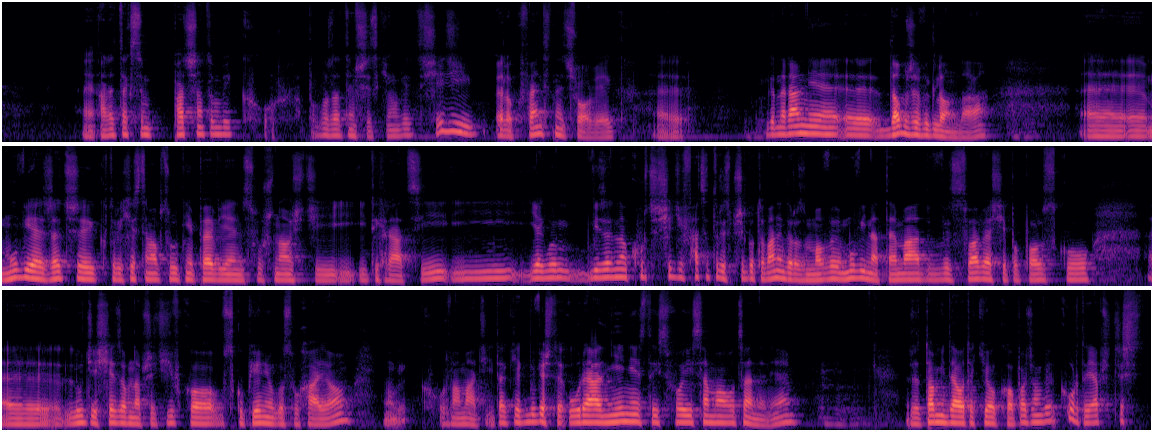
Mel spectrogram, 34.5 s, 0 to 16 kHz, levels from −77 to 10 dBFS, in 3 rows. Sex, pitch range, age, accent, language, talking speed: male, 115-140 Hz, 40-59, native, Polish, 140 wpm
